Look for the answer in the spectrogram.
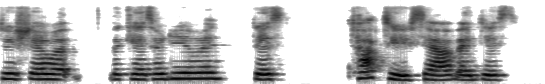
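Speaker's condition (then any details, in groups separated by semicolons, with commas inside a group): Down syndrome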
